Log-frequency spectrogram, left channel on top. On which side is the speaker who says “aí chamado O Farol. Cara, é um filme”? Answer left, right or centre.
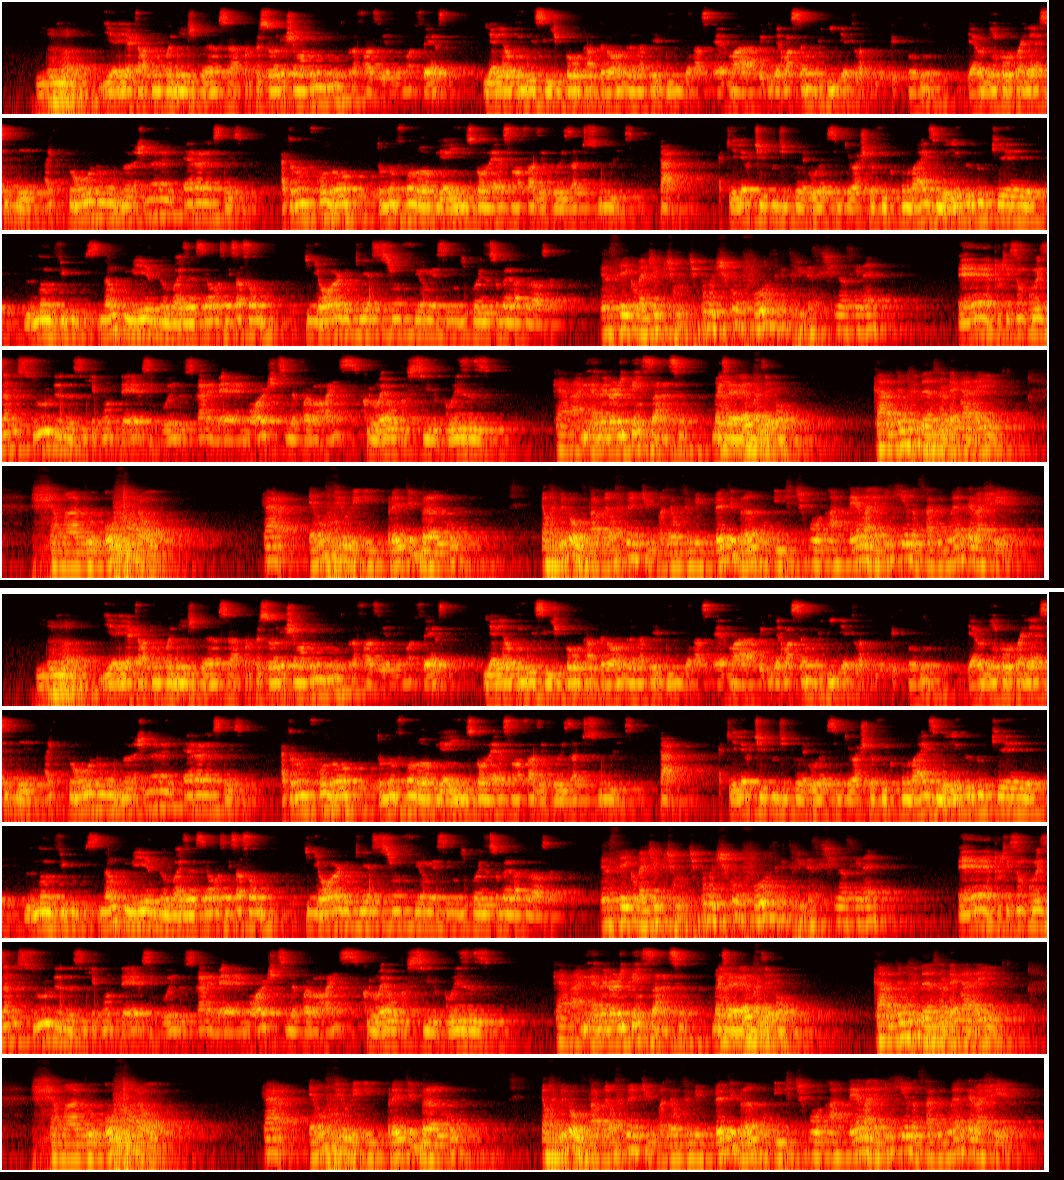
Right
